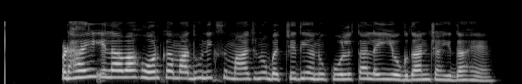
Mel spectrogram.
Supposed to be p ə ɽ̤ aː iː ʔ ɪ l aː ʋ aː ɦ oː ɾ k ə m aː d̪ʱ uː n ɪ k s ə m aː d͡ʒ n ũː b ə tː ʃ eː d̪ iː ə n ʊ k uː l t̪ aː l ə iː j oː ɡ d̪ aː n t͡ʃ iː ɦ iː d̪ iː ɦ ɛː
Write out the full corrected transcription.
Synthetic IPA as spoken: p ə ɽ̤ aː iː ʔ ɪ l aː ʋ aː ɦ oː ɾ k ə m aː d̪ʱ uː n ɪ k s ə m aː d͡ʒ n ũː b ə tː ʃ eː d̪ iː ə n ʊ k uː l t̪ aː l ə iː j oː ɡ d̪ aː n t͡ʃ aː ɦ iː d̪ aː ɦ ɛː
